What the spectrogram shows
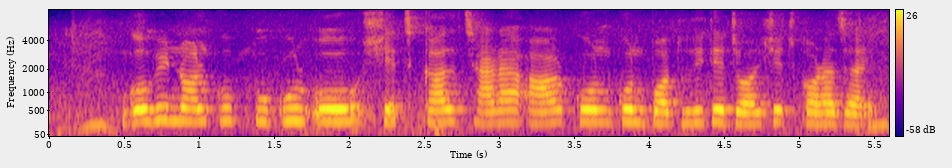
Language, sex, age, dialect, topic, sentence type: Bengali, female, 18-24, Northern/Varendri, agriculture, question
